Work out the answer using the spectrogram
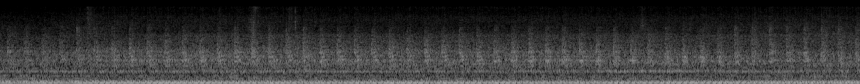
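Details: Porsche 996 3.4 idling warm in a garage: light, fairly regular ticking, about three a second, over a steady hum, absent at cold start, intermittent, quieter above 2500 rpm, louder under load; owner suspects exhaust manifold, tappet or piston slap.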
